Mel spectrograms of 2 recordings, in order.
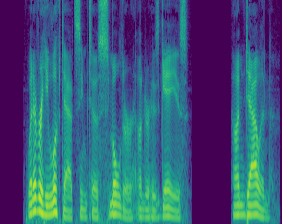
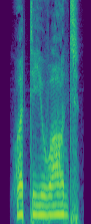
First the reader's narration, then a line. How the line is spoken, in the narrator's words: He snarled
